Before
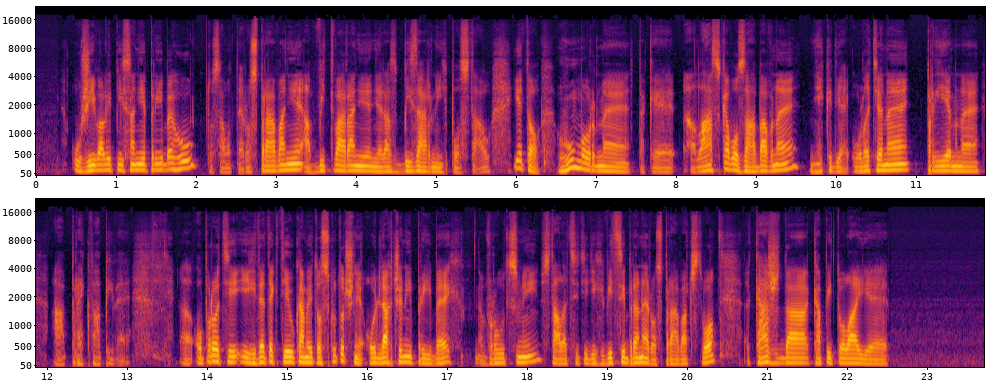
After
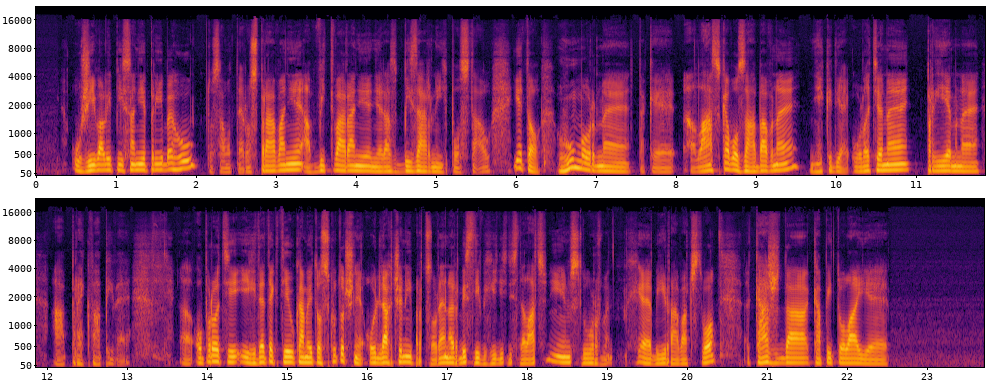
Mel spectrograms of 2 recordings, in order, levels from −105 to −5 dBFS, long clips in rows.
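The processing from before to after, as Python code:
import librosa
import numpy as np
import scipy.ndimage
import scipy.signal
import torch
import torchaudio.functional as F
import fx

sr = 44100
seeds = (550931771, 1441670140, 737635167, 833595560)

y = fx.edit(x, sr, fx.reverse_span(start_s=16.62, length_s=3.18), tone=tone)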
